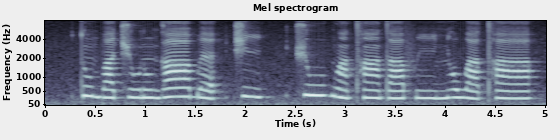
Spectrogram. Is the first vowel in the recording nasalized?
yes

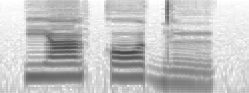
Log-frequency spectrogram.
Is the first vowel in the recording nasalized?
yes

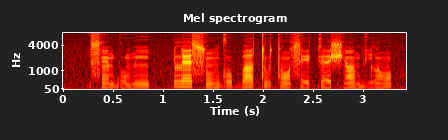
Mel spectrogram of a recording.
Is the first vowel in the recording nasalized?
yes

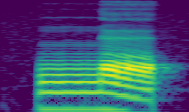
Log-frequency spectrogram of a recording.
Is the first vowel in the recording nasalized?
no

